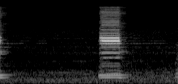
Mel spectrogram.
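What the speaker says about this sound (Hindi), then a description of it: "भैया ने हॉर्न की आवाज़ सुना सकते हैं भैया?" A twin horn fitted to a Royal Enfield Classic 350 motorcycle sounds one short, loud, bright blast for about a fifth of a second, standing out sharply above a low idle rumble.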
